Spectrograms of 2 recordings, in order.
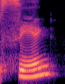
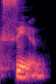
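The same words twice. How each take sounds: First: The ending is a full 'ing' sound. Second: The ending is reduced to an 'in' sound. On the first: "ing verbs always reduce to in" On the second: "sounds like"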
